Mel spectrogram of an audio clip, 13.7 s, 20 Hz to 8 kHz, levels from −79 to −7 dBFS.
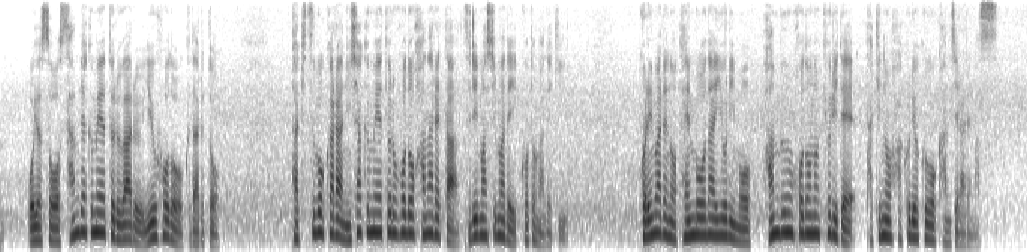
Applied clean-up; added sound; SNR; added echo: none; none; none; none.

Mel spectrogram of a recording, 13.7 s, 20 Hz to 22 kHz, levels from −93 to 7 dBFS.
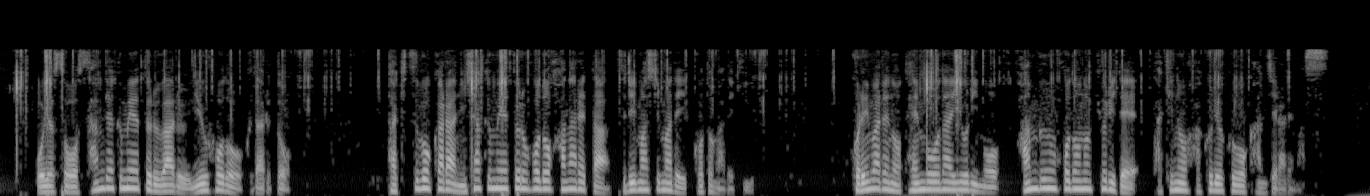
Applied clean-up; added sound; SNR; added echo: classical method spectral subtraction.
